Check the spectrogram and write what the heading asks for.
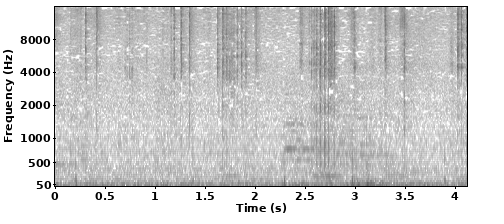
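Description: Fine needle scratching and scoring the hard green rind of a pumpkin, in a series of short scraping strokes. The strongest strokes come about two-thirds of the way through.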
